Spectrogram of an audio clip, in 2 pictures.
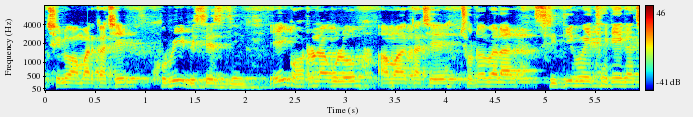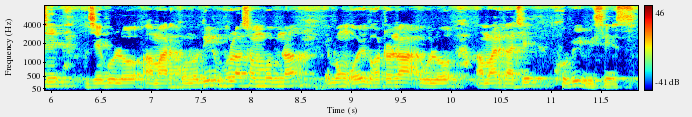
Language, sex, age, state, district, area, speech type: Bengali, male, 30-45, West Bengal, Purba Medinipur, rural, spontaneous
